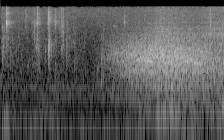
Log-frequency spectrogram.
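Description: A magic spell whooshes and hums.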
